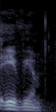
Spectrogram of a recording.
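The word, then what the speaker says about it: Aveum: Or Avinum, as it says. Is it Avinum or Avium? No, that's why I'm looking. No, it's Avium.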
